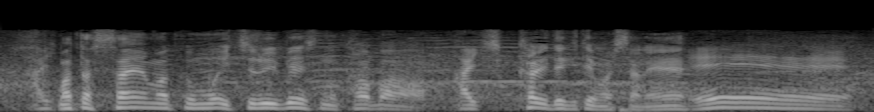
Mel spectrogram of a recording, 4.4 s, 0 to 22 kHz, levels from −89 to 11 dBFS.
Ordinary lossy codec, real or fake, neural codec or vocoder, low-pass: none; real; none; 7.2 kHz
